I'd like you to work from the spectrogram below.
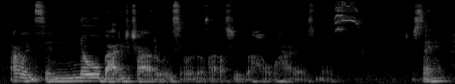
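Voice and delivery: shady whispered dig; whispered aside. Real, not acted. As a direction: whisper the shade conspiratorially. Gossip about Lisa Rinna.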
